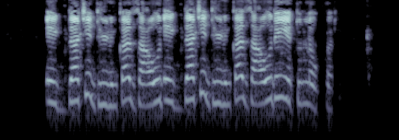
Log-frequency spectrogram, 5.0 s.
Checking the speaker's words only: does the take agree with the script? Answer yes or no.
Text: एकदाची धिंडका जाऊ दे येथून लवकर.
no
